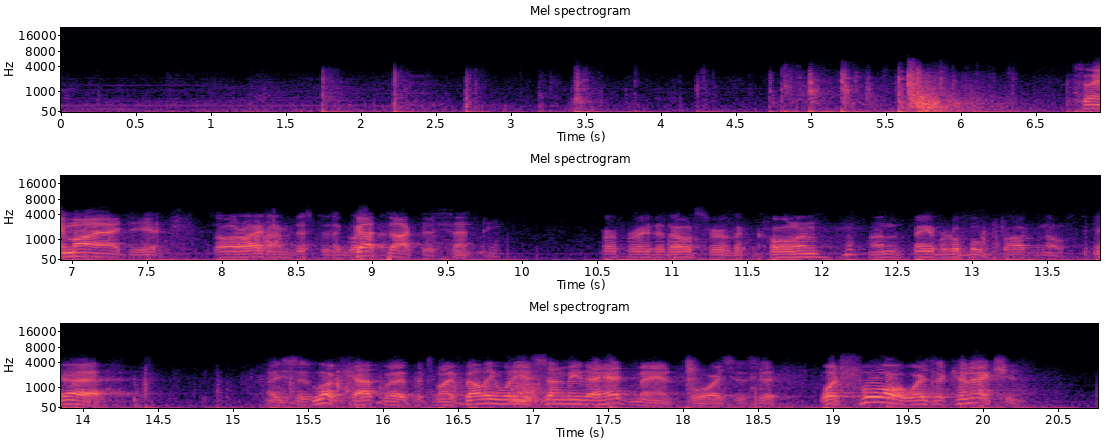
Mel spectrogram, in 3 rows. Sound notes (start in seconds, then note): 0.1 footsteps; 4.8 door opens and shuts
